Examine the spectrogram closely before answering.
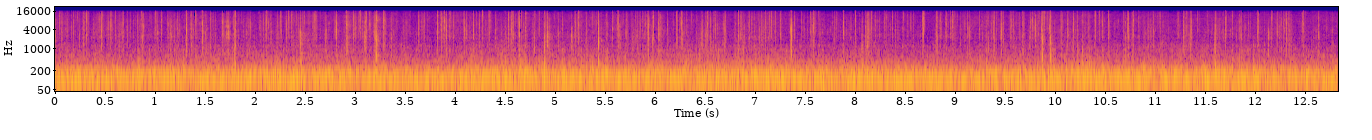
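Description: Burning logs crackle and pop in a fire.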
